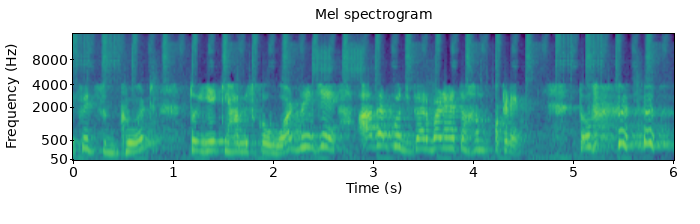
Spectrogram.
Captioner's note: laugh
